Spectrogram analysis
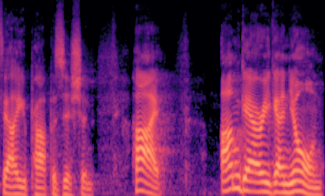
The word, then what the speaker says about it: Gagnon: Hi, I'm Gary Gagnon, pronounced like filet mignon.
